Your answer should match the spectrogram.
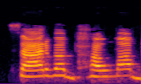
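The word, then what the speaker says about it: सार्वभौम: Sarvabhauma bha is Mahaprana.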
